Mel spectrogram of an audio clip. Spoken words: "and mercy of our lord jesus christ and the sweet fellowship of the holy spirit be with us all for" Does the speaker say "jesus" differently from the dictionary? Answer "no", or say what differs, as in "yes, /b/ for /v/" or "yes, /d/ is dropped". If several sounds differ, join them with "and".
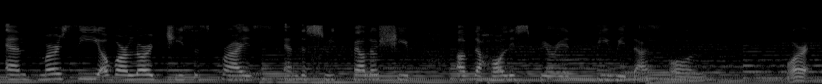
yes, /s/ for /z/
